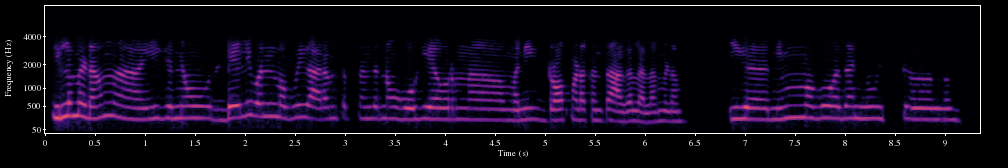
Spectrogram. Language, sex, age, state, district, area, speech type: Kannada, female, 30-45, Karnataka, Gulbarga, urban, conversation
